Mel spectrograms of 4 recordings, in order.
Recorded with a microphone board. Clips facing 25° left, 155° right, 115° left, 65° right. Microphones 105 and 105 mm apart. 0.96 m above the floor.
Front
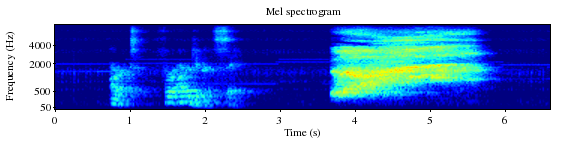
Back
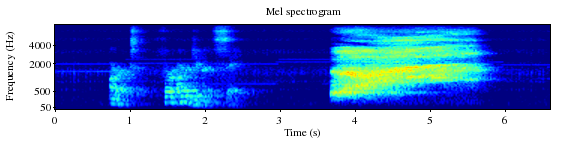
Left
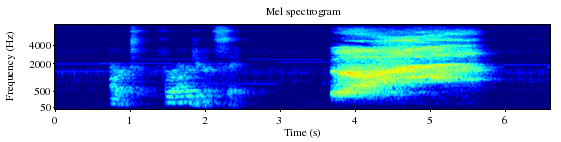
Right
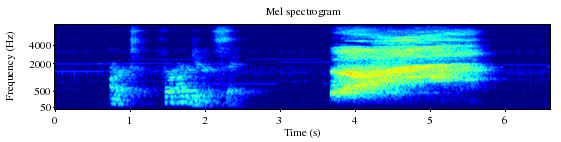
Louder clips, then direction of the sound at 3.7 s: Back 1 dB, right 1 dB; 120° right.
